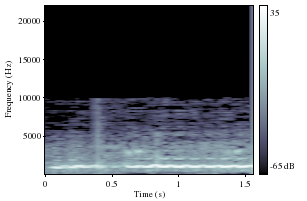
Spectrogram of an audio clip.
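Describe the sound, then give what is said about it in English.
A steady, high whistled tone held for under two seconds with a slight warble, a brief break partway through, mimicking a bird call as a reply to Tonto's signal in The Lone Ranger; no talking over it. “He made that noise like a bird. A reply to Tonto's signal.”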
